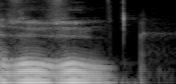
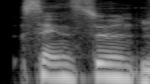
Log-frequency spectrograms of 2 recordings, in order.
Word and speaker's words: Saint-Saëns: Si es francés, se pronuncia Saint-Saëns. – A ver, seguro entonces está así bien pronunciado. – Camille Saint-Saëns.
